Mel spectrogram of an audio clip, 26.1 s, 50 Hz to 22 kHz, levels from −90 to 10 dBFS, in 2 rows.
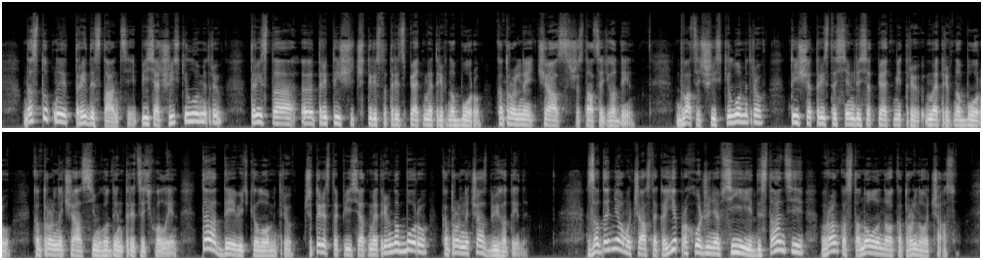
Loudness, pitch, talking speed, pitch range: -14 LUFS, 140 Hz, 105 wpm, 120-175 Hz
